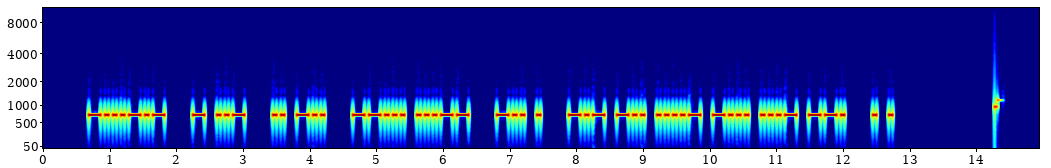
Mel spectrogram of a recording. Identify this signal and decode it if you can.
Morse code, heard as a keyed tone, about 20 wpm, 700 Hz. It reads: <BK> TU ID 73 DE KD4BVG EE
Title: POTA QSO Practice - 20wpm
